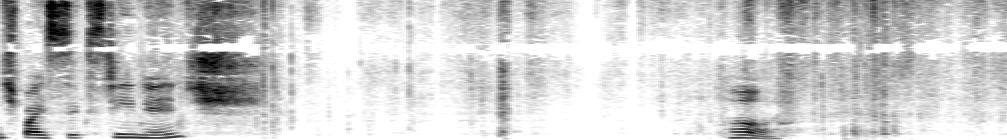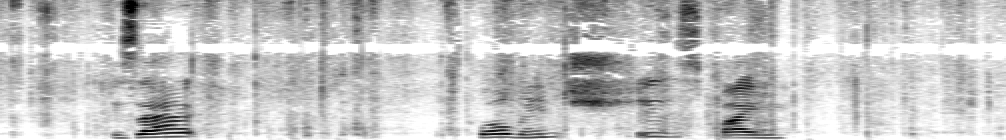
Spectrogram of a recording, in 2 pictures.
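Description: A paper poster crinkles and rustles as it is unrolled.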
